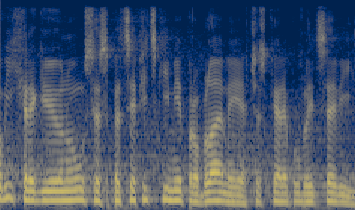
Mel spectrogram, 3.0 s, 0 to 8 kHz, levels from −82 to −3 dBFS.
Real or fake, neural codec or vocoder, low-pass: real; none; 7.2 kHz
